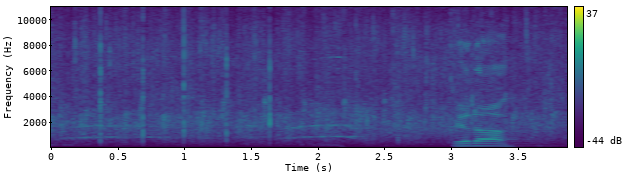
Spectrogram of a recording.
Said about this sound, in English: I want you to stand on your feet. I want you to give him a round of applause in this house for our founding pastor.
